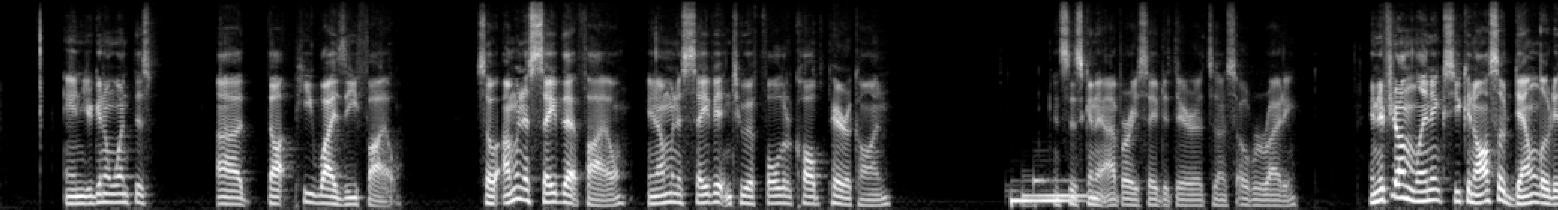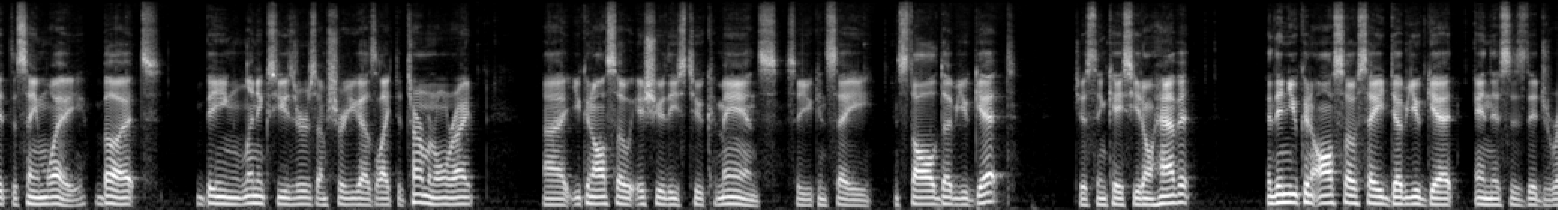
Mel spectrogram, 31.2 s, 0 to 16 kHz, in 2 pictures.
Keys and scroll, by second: 25.3-27.3 typing.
